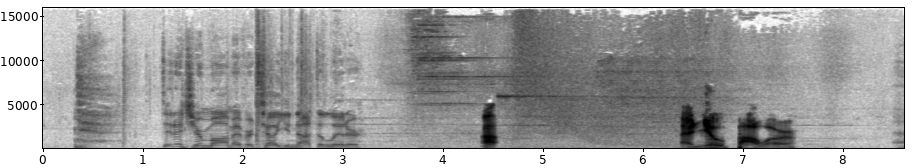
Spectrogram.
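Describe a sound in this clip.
A young man speaks calmly and mockingly.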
